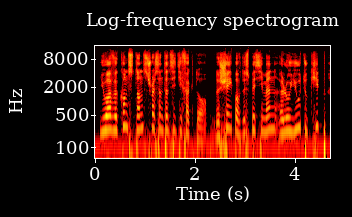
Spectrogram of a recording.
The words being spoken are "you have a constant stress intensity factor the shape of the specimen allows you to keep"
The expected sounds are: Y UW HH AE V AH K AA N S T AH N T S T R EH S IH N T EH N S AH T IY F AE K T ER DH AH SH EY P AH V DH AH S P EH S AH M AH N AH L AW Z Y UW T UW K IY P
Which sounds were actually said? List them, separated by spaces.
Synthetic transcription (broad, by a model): Y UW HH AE V AH K AA N S T AH N T S T R EH S IH N T EH N S AH T IY F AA K T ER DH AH SH EY P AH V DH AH S P EH S AH M AH N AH L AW Y UW T UW K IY P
